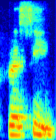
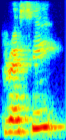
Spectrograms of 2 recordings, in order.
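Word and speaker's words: précis: It's called pressy. The S is silent. So, pressy is a summary in which you create a shorter version of the original passage.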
